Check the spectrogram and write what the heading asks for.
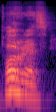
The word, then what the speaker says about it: Torres: Gotta roll your R's there a little bit. Torres.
